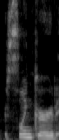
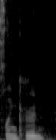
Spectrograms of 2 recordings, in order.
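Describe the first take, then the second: First: Slinkard with a full "card" ending; original pronunciation of Slinkard. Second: Slinkard with a reduced "kerd" ending; common pronunciation of Slinkard. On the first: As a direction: say Slinkard as slink-CARD, open second vowel. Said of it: "is actually supposed to be pronounced". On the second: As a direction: say Slinkard as SLINK-erd, weak second vowel. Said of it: "everyone just says Slinkard". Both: Shown as a demonstration.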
